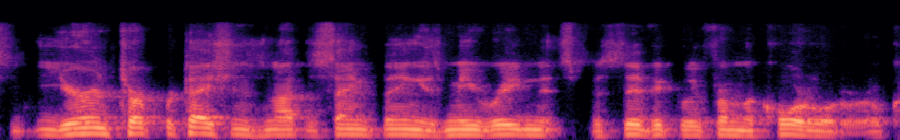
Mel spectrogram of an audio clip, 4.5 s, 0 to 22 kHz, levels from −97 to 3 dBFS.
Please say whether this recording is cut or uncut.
uncut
